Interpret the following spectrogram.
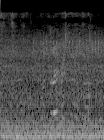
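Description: Outdoor background: a steady low hum over a soft even noise, with a faint short pitched call, like a distant voice, about a second in.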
